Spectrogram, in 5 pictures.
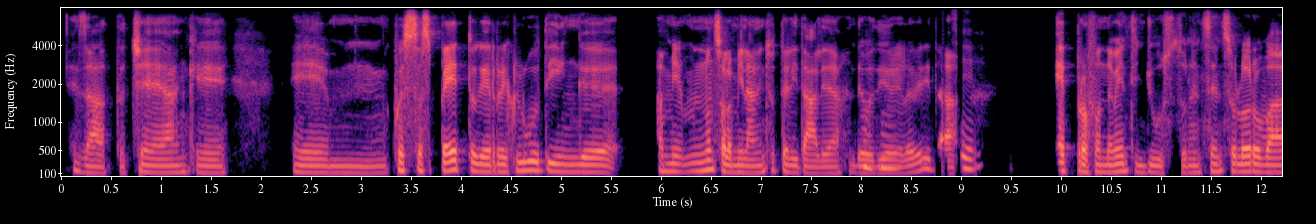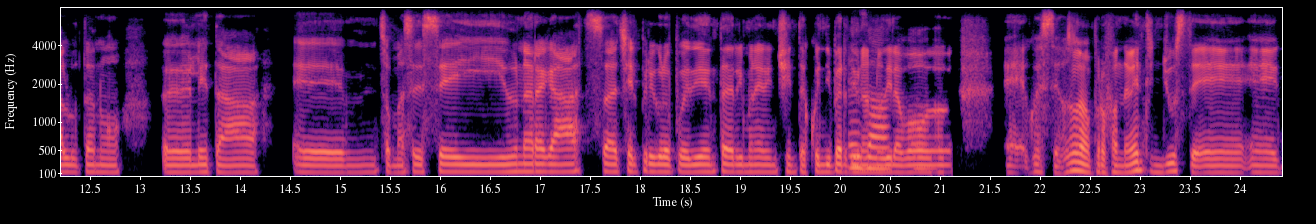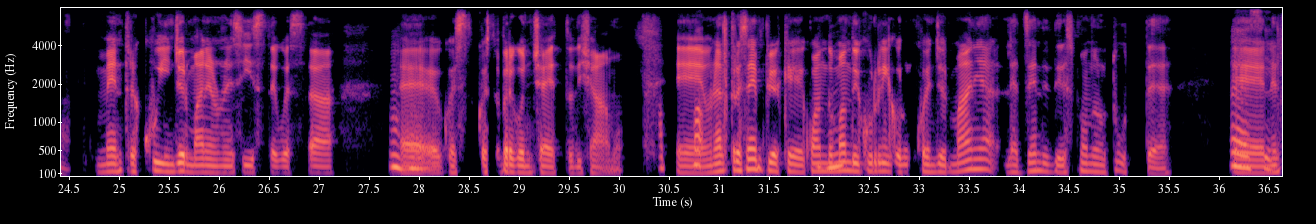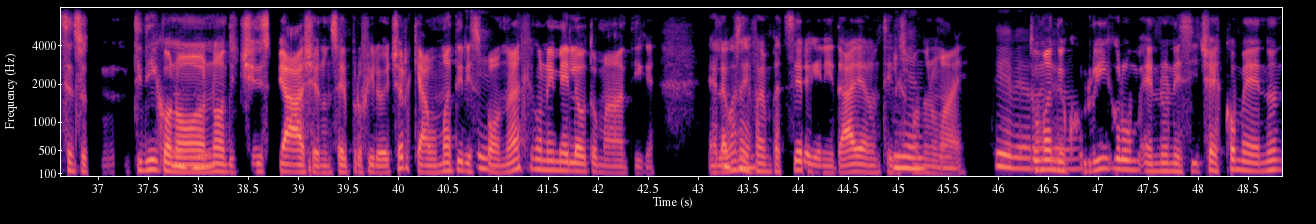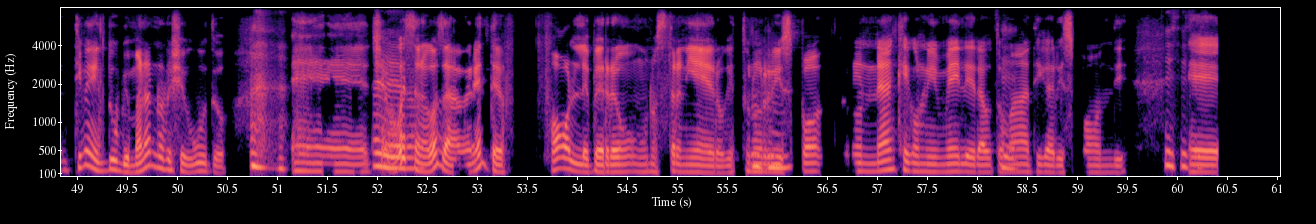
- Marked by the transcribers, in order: tapping; in English: "recluting"; "recruiting" said as "recluting"; "insomma" said as "nsomma"; "cioè" said as "ceh"; chuckle; "cioè" said as "ceh"
- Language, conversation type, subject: Italian, unstructured, Come pensi che i governi dovrebbero gestire le crisi economiche?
